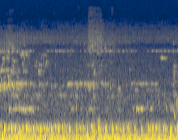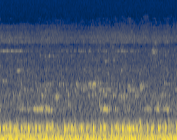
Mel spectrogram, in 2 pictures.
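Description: Low, steady rumble of ship engines across the water, from the departing Panamax bulk carrier and the small boat running alongside it, with faint higher tones coming and going.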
